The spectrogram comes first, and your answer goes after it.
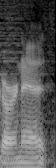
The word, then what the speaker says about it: Garnet: make me hungry glad i defended with garnett there and if you'll notice i'll half time pronounce it garnet and garnett i will flip back and forth between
